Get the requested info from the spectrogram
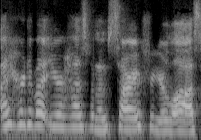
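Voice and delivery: loud, high-pitched voice. Retelling what a woman said across a parking lot, imitating loud talking. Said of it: "saying this really loud in the parking lot".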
